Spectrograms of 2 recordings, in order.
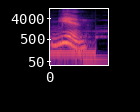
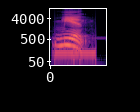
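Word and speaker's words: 面: Did you have mian? So when you see this, you just think that it is a bowl of noodles that you are picking up, and it pronounced as mian.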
